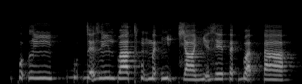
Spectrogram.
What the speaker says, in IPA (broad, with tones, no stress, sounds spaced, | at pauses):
p ʊ˦ ʔ l ĩ˦ | b ʊ˦ ʔ d ɛ̰˦˨ z ĩ˦ b ä˦ tʰ ũ˦˨ m ɛ˦ ʔ ɲ ḭ˦˨ t͡ɕ ä˨ ɲ ḛ˦˨ z e˦ θ ɛ˦ ʔ b ä̰˦˨ θ ä˨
